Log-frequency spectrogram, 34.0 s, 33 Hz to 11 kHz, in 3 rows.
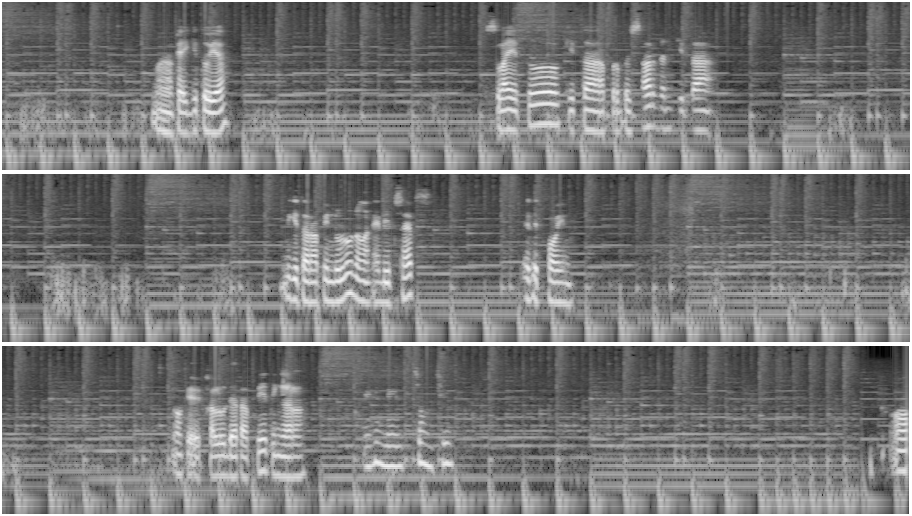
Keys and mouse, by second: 0.2 shift+click, 2.3 click, 2.9 click, 3.8 click, 4.6 click, 6.3 click, 7.4 click, 7.9 click, 8.7 ctrl+z, 9.3 click, 10.8 ctrl+click, 11.6 click, 12.5 click, 12.7 click, 13.1 shift+click, 14.2 click, 15.6 click, 17.1 click, 17.2 click, 18.5 click, 19.9 click, 20.9 click, 21.5 click, 23.0 click, 24.6 click, 26.9 click, 27.7 click, 29.4 click, 30.0 click, 31.2 click, 32.5 click, 33.6 click.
